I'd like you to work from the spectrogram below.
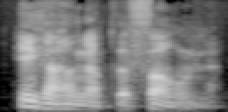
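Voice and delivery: usual speaking voice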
